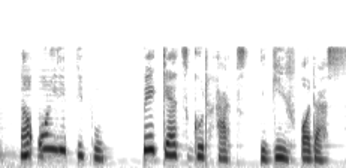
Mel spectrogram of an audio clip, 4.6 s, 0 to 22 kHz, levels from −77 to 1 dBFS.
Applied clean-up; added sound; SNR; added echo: neural mask model DeepFilterNet 3.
